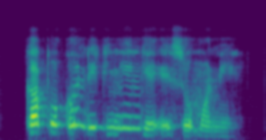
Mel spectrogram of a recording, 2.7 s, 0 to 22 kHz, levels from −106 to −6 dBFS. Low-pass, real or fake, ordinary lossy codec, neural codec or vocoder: 7.2 kHz; fake; Opus, 32 kbps; codec, 16 kHz, 4.8 kbps, FACodec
